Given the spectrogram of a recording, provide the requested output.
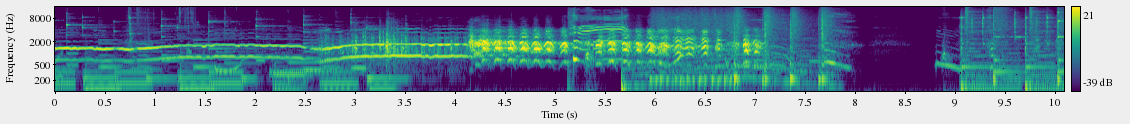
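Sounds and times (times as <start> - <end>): high-pitched cartoon voice: 0.0 - 3.3
music: 0.0 - 3.6, 5.7 - 8.0, 9.0 - 10.0.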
